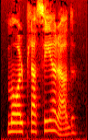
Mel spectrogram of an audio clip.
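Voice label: "malplacerad", Swedish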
